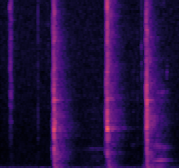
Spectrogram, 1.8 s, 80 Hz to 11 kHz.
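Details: Star/delta starter controls on an FX5U PLC, after tripping and resetting the motor protection switch: four crisp, separate relay clicks about half a second apart over a quiet background. Relays switch cleanly, as they should.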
